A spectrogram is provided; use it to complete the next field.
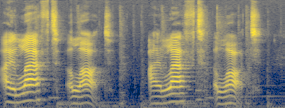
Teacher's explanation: laugh, consoante desvozeada, ed tem som de t.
